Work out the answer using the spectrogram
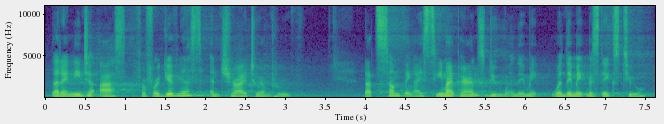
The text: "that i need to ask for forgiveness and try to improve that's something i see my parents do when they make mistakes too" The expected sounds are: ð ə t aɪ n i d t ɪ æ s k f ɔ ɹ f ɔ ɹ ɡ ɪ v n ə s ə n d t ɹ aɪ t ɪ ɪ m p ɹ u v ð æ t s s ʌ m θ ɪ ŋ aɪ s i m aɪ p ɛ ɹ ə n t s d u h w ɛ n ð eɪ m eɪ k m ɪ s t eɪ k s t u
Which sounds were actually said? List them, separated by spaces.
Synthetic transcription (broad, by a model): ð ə t aɪ n i d t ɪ æ s k f ɔ ɹ f ɔ ɹ ɡ ɪ v n ə s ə n t ɹ aɪ t ɪ ɪ m p ɹ u v ð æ t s s ʌ m θ ɪ ŋ aɪ s i m aɪ p ɛ ɹ ə n t s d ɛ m w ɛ n ð eɪ m eɪ k m ɪ s t eɪ k s t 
